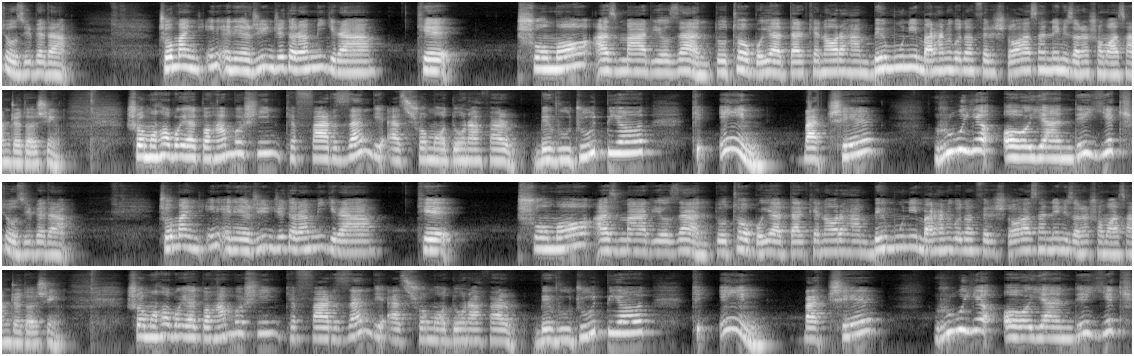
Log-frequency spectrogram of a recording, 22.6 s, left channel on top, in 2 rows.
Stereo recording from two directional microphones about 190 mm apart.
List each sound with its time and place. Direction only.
0.0 s a woman's voice: 45° left (ahead or behind)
